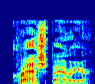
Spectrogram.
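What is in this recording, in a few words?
"crash barrier", American English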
